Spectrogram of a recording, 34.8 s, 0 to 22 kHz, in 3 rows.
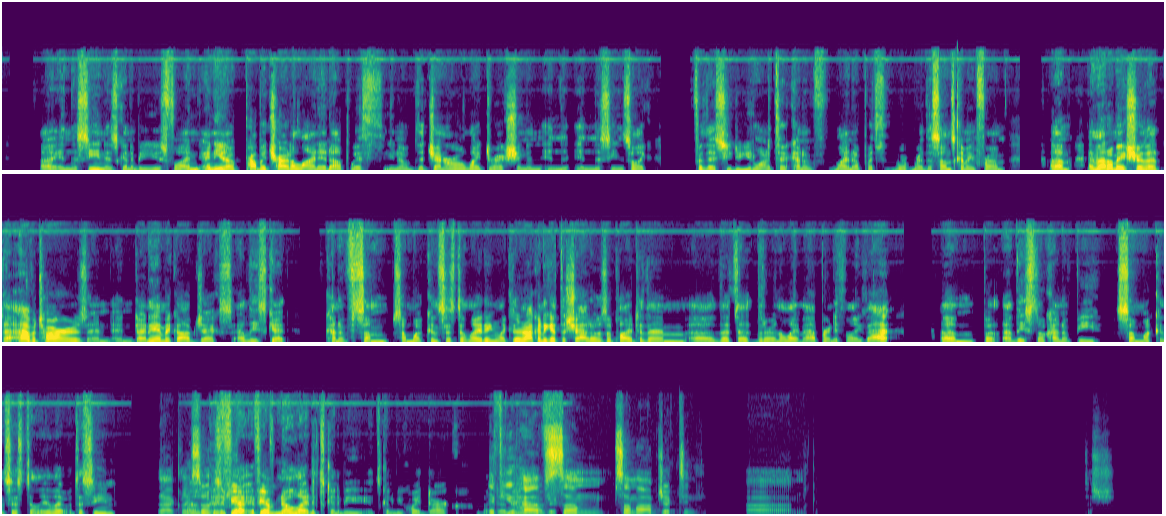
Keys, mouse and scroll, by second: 2.5 click, 9.8 scroll down 1, 10.4 click, 15.9 click, 17.1 scroll up 1, 18.2 click, 21.0 click, 22.5 scroll down 1, 23.4 scroll up 1, 24.2 scroll down 1, 29.5 scroll down 1.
